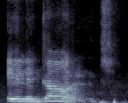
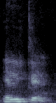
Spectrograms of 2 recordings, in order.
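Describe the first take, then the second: First: It is pronounced with German vowel sounds. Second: It is pronounced with English vowel sounds. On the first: "so bahasa Jerman... sebutan dia adalah elegant" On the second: "dalam bahasa Inggeris awak sebut macam mana yang ni?"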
